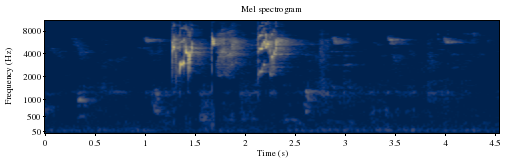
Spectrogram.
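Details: Aroused caged lovebird, its call meant to prompt other lovebirds to sing: three rapid harsh screechy bursts in the middle, bracketed by soft high squeaks and brief chirps before and after.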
